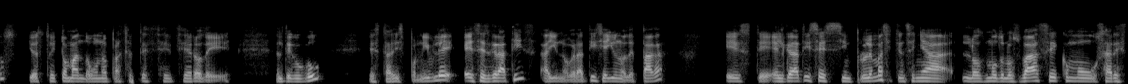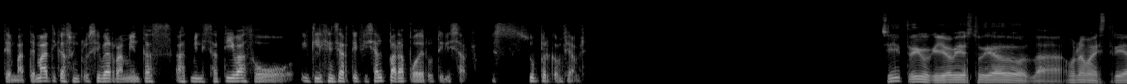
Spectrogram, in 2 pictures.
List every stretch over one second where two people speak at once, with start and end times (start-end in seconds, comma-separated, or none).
none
